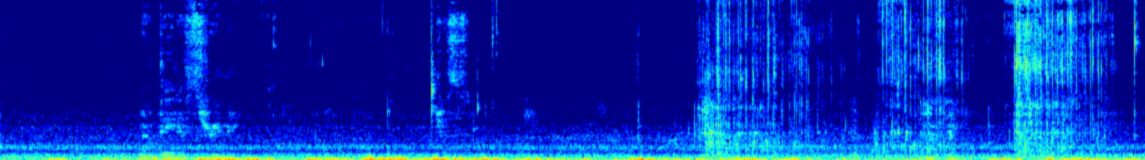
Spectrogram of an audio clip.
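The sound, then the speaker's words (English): Water pours in a few hissing, splashing bursts, followed by quieter sounds of drinking, over a low background murmur. “Sorry for the water. Gotta stay hydrated.”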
